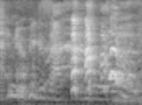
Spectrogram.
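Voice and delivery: high, loud laughing teacher quote; laughing while quoting the teacher. Retold or imitated. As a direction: burst out laughing through the line.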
